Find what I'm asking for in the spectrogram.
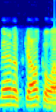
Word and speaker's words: Maniscalco: Sebastian Maniscalco.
